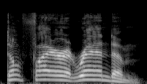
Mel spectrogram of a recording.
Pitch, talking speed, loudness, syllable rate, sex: 180 Hz, 165 wpm, -16 LUFS, 3.7 syllables/s, male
